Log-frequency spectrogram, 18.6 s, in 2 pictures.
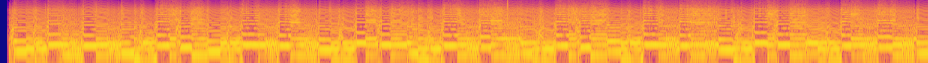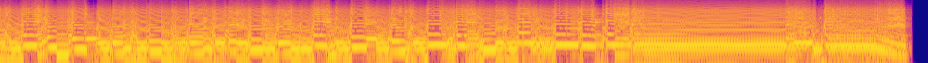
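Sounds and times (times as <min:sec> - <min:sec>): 
electric guitar lick on middle single-coil pickup: 0:00.1 - 0:18.4.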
